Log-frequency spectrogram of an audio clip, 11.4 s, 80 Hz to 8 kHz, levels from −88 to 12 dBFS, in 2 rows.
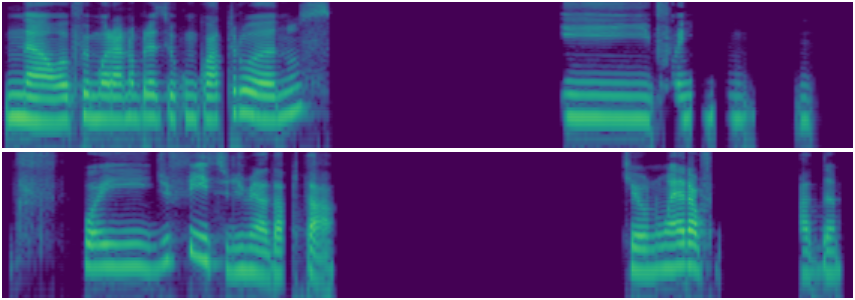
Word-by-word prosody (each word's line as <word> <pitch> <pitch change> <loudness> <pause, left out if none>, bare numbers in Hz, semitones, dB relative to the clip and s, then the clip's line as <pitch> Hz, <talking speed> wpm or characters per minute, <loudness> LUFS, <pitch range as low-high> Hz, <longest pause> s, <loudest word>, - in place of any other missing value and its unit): Não, 200 -3 +4
eu 195 - +3
fui 220 +3 -1
morar 205 -1 +3
no 210 - -2
Brasil 215 0 -1
com 210 0 -7
4 210 +5 +1
anos 225 +6 +1 1.6
e 210 -1 -3
foi 205 - -6 0.3
m 210 +1 -13 0.3
m 195 -1 -13 0.8
foi 220 -1 -1
difícil 260 - -2
de 195 - -4
me 195 - 0
adaptar. 175 0 +1 1.9
Que 200 - -2
eu 190 - +3
não 200 +2 -1
era 225 +1 +9
alfa 210 - -3 0.5
ada 175 0 -4
210 Hz, 125 wpm, -22 LUFS, 200-220 Hz, 1.9 s, era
